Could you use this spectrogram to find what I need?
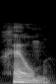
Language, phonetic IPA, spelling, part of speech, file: Polish, [xɛwm], Chełm, proper noun, Pl-Chełm.ogg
